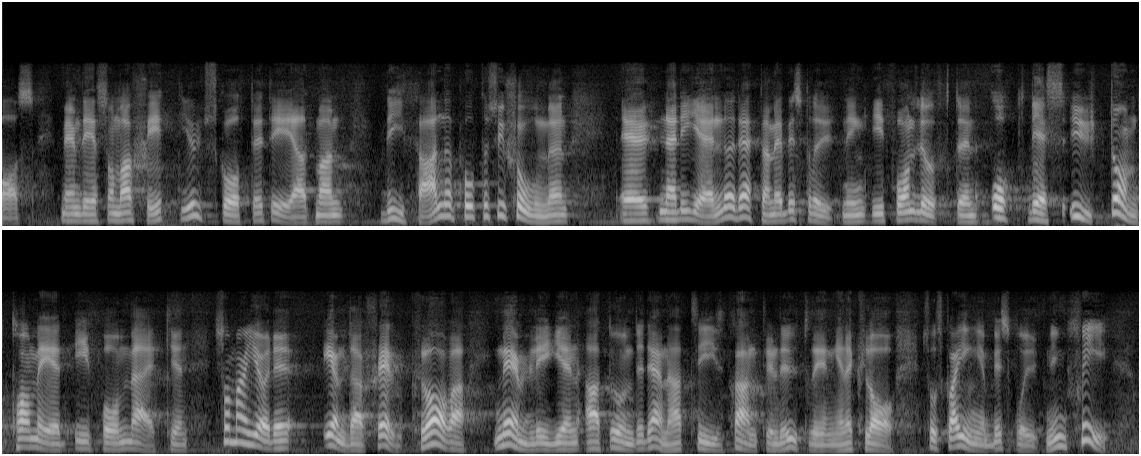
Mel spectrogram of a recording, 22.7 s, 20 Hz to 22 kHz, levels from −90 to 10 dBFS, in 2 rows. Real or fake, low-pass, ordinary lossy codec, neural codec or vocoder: fake; 7.2 kHz; none; codec, 16 kHz, 2 kbps, X-Codec, HuBERT features, trained on balanced general audio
